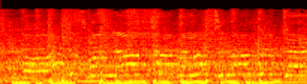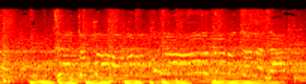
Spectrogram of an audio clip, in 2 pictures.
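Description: Pop song with a lead vocal over a heavy bass line.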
